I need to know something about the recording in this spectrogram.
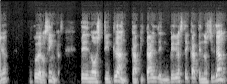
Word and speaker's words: Tenochtitlán: Yo sé que les va a costar trabajo pronunciarla. Se llama Tenochtitlán, ¿ya?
